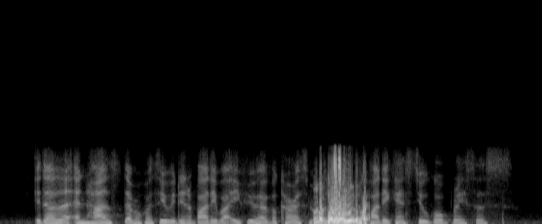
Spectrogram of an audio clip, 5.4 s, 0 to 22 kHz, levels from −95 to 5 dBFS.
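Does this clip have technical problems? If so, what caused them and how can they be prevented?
Yes. From 3.11 to 3.71 s there is a codec payload misread: the AMR wideband frames were packed in octet-aligned form but unpacked as bandwidth-efficient, so every field lands a few bits off and the decoder builds garbled noise and warble that barely follows the speech. On a spectrogram the harmonic striping collapses into smeared, structureless energy for that stretch, and the waveform envelope stops tracking syllables. Around it, the 12.65 kbit/s AMR-WB speech is clear. Prevention: make both ends negotiate the same octet-align setting in the session description.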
